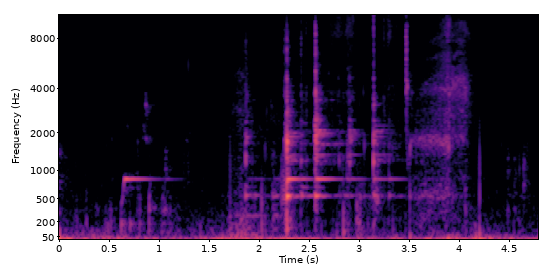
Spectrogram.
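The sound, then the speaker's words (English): A glass rings softly as it's picked up, followed by quiet wet slurps and a swallow while someone sips water. No one speaks. “Let me just take a sip of my water here.”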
